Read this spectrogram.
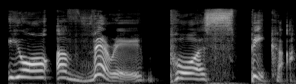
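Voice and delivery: loud, slow royal reproach; scolding king. Acted. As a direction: put the witness down slowly and loudly.

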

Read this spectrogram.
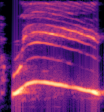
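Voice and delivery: very high, long squeal of glee; thrilled high "wheee"; gleeful "whee". A narrator's reading. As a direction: squeal like a kid on a galloping horse. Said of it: "cried Bob".

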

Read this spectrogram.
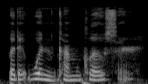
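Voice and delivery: usual speaking voice

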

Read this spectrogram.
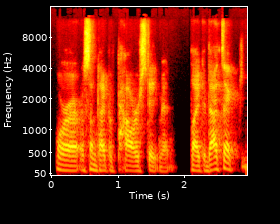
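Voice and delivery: usual speaking voice

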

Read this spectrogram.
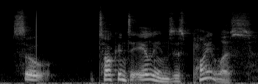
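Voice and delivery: high-pitched daughter's question; curious kid quizzing a parent. Acted. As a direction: raise the pitch well up, puzzled and asking. Narrator voices questioning young daughter.

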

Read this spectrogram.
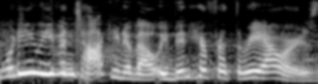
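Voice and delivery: high, loud, fast indignant outburst; loud, rushed exasperation at a stranger; indignant protest. Retold or imitated. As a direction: fire it back, outraged and quick.

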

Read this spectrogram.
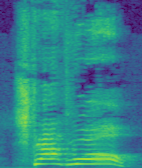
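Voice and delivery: sudden high shout of the word; loud shouted command. Shown as a demonstration. Teacher mimicking a parent yelling lights out at kids. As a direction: bark it out like a strict parent at lights-out. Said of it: "Czyli po polsku byśmy powiedzieli".

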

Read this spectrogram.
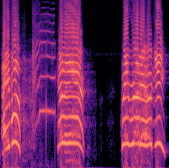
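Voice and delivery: high-pitched, worked-up shout at someone fleeing; chasing shout. Pretend. Player chasing Ava who keeps running, high chasing shout.

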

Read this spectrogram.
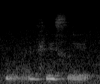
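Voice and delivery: whispering beside a sleeping newborn. Real, not acted. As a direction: breathe the words, no voice. Baby asleep next to them.

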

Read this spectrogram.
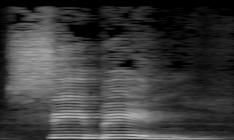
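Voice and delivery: sibin with i vowels and a b; mispronounced seven. Retold or imitated. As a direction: imitate seven turned into sibin. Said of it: "Hindi talaga nila kayang i-pronounce". ("sibin" na panggagaya ng maling bigkas)

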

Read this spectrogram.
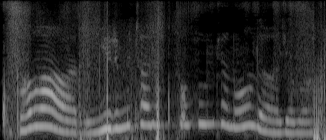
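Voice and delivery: usual speaking voice

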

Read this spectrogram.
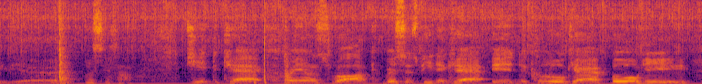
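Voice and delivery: ordinary delivery

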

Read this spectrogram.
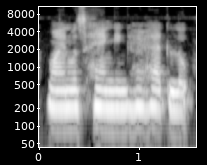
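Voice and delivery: ordinary delivery

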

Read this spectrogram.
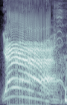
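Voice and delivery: hammed-up heckler whoop; imitated audience yell. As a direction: yell it out from the crowd. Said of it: "a lady yelled out".

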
